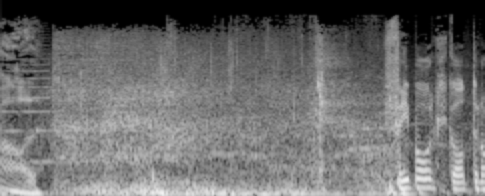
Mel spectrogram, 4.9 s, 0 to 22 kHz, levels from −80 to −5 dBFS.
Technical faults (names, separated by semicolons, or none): Wi-Fi interference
